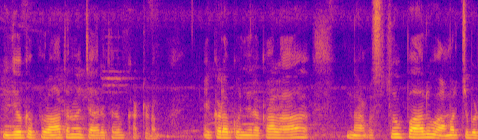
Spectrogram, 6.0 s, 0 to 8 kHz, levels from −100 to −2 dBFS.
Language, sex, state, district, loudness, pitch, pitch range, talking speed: Telugu, male, Andhra Pradesh, Anantapur, -20 LUFS, 160 Hz, 150-170 Hz, 100 wpm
